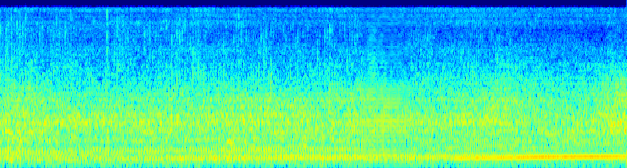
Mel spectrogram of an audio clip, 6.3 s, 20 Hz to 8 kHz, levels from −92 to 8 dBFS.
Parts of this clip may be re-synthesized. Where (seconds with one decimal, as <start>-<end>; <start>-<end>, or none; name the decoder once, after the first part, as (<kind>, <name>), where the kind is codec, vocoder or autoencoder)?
3.6-4.1 (vocoder, WaveNeXt)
